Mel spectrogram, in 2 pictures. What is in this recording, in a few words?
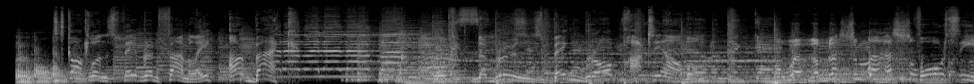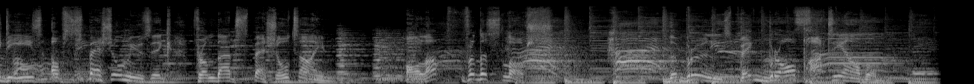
TV Commercial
